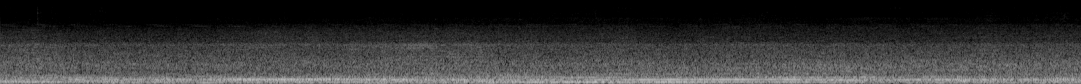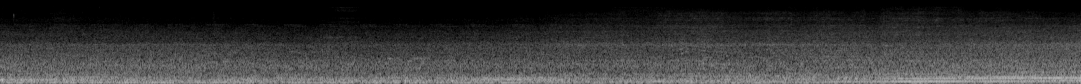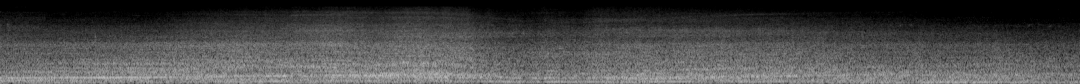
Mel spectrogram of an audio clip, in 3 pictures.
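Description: Road traffic on a street: vehicles driving by. Near the end one vehicle's engine rises in pitch as it accelerates, growing loudest as it passes and then fading.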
